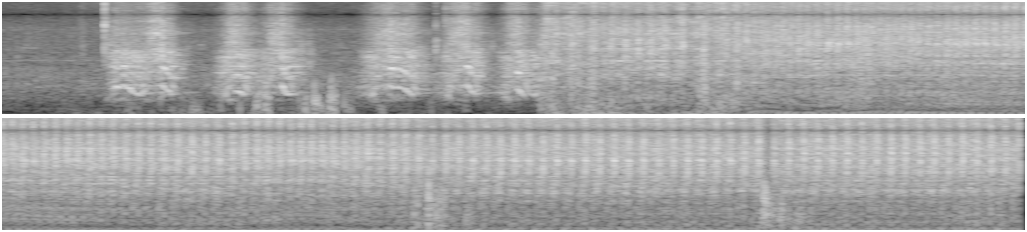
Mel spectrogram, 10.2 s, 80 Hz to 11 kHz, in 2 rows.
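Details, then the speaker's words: 1989 Yamaha V-Max, carbs just synchronized, on a weak battery with a choke that won't stay on: cranks, catches, then a fast rough idle with a sharp regular knock. Owner says it isn't a rod and suspects the balancer. "thought well I'll just go drive it and the knock is just horrible it's not a rod I don't know what it is some kind of balance or in there or something"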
